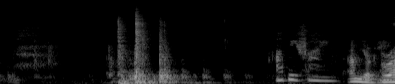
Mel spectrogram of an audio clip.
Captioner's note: Erica sighing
